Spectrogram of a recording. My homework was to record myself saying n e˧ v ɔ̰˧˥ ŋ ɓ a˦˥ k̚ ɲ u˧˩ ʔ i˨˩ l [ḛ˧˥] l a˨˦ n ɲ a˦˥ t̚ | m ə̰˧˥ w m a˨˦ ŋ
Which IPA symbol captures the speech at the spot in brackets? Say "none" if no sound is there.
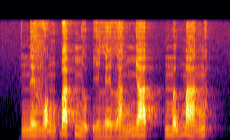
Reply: e˨˩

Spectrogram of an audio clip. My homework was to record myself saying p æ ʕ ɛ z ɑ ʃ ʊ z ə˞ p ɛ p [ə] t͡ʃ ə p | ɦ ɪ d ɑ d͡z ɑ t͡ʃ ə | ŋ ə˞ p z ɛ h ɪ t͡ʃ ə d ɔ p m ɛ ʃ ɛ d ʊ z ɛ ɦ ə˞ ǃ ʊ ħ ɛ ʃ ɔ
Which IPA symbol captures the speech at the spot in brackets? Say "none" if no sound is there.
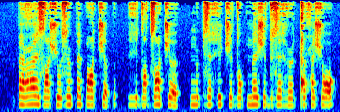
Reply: ɑ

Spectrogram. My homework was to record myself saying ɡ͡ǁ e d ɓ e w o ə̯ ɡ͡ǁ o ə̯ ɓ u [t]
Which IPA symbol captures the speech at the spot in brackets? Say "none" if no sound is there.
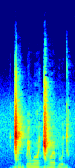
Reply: d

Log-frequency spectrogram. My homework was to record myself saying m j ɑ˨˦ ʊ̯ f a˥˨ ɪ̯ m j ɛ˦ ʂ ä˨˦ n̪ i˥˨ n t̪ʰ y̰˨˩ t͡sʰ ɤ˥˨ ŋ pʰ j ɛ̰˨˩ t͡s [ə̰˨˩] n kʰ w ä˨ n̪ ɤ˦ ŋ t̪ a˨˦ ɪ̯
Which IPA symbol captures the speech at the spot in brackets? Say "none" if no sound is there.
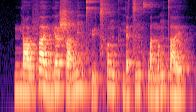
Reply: ə˦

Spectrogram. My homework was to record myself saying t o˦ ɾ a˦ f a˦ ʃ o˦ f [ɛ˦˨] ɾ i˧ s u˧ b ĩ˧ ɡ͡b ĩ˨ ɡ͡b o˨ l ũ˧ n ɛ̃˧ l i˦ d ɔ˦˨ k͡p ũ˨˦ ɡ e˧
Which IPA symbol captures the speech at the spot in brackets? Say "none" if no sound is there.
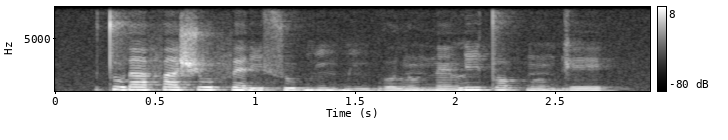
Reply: ɛ˦˨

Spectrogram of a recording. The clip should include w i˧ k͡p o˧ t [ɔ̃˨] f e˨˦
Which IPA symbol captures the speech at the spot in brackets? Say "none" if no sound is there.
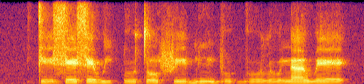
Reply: ɔ̃˨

